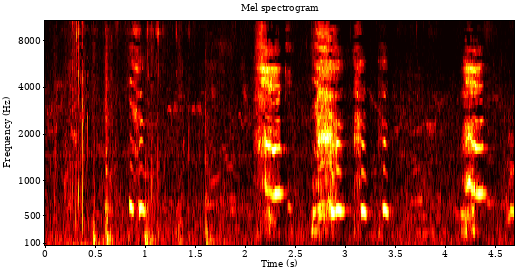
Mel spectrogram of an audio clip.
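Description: A woman sobs in halting, gasping bursts that grow louder and more convulsive partway through, her crying uneven with short breaks between sobs as she tries to smile during an emotional farewell on leaving the home.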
